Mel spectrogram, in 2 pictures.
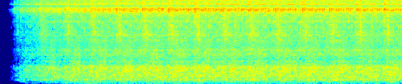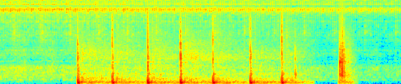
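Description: Road bike riding noise, a steady rush of tyre and wind sound from a handlebar-mounted camera. About six seconds in, music comes in with a heavy beat of about two hits a second.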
